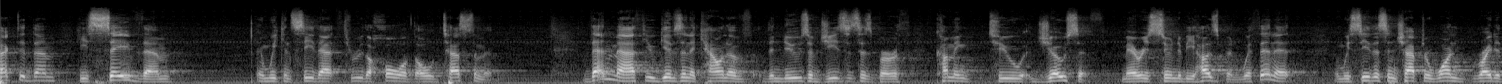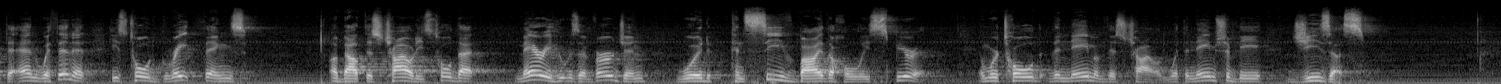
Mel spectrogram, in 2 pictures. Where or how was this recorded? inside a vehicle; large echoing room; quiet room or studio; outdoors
large echoing room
